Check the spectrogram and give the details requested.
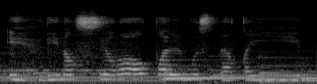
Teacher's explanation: makhraj atau makharijul huruf ha itu berada di tenggorokan paling bawah.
